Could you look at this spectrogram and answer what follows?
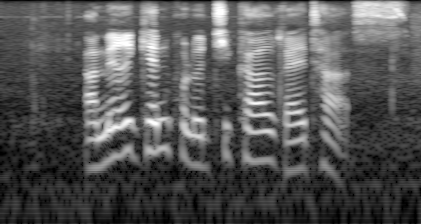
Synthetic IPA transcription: amɛrikʰanpʰɔlitʰikʰalrajtʰa̰s

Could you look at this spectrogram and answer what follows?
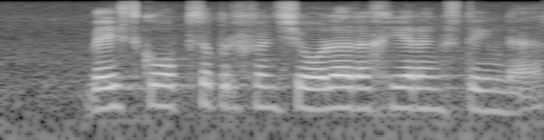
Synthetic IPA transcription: vɛskɑːpsəprufənʃiɑːləɾəχiəɾəŋstɛndə̰r

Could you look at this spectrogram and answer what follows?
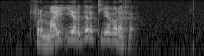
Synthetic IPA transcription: fərməjʔiərdərkliəvəɾəχə̰

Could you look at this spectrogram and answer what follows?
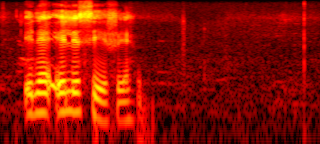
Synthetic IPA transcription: ɪnɛʔɪlɪsɪːfɪ

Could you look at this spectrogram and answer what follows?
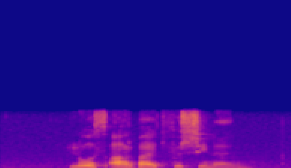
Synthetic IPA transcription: lɔsɐ̰rbəjtfɔrsinəŋ

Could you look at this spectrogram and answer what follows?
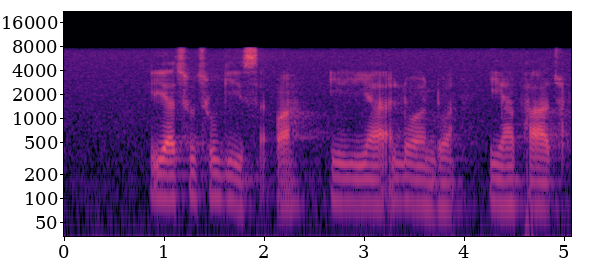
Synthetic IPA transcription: ijatʰutʰuk̬isa̰a̰ | ijalɔndʱwa | ijapʰaːtʰwḁ

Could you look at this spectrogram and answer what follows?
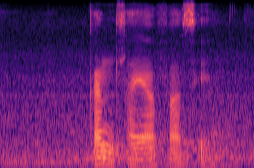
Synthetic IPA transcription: kʼan̩ɬajafasɪ

